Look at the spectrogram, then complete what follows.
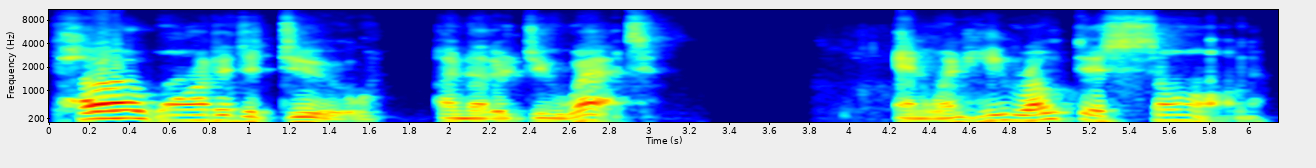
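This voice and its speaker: A man with a raspy, hoarse voice hosting a music podcast, joking and rambling through tangents in casual chat. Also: mid-range voice, sing-song, slow, darkish tone. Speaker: podcast host.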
